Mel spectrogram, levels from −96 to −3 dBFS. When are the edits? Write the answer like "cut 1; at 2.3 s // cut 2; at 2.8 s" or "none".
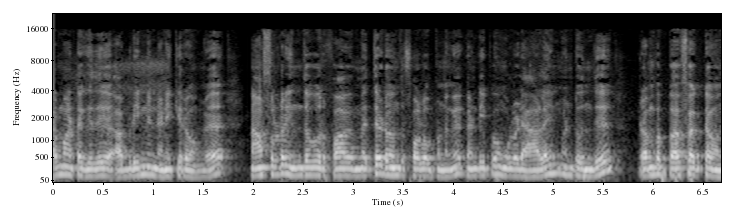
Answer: none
